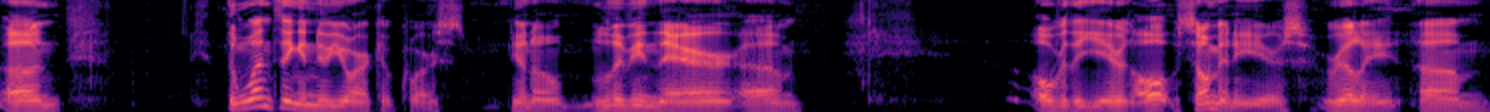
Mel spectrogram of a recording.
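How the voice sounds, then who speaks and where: Speaking very slowly with long, frequent pauses, a man with an American accent uses a medium pitch and ordinary pitch variation. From US Midwest. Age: 70s. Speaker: artist. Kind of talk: casual interview.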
